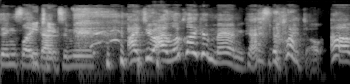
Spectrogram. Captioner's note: laughs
